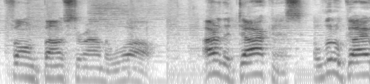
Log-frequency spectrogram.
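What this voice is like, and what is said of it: Usual voice. Nothing is said of it.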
